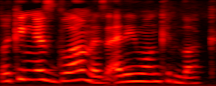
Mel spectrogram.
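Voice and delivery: ordinary delivery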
